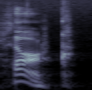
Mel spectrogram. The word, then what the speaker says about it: HARK: It's not a silent K. It's a hard K. It's HARK.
